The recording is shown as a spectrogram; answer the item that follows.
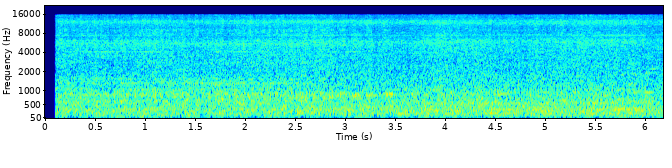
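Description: Automatic vial packing machine running: a loud, steady, even noise with no distinct knocks or rhythm.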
